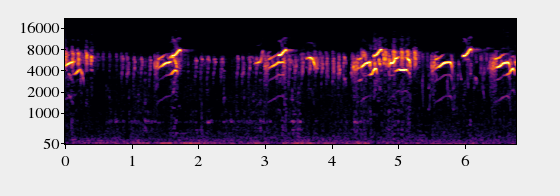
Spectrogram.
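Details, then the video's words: Lure recording of sogon birds for bird trapping: bursts of rapid, high-pitched tweets and sharp rising whistles, pausing briefly between busy stretches of overlapping chatter. "suara pikat burung sogon"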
